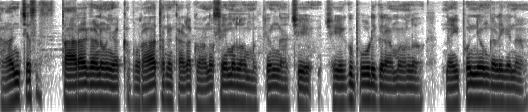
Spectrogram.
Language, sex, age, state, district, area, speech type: Telugu, male, 60+, Andhra Pradesh, Konaseema, rural, spontaneous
